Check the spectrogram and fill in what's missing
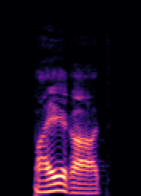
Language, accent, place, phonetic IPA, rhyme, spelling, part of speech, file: German, Germany, Berlin, [ˈbaɪ̯ˌʁaːt], -aɪ̯ʁaːt, Beirat, noun, De-Beirat.ogg
- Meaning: advisory council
